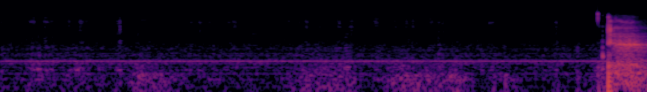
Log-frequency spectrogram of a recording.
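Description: Faint scratching of a pen tip on paper, in many short strokes, as two words are handwritten.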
